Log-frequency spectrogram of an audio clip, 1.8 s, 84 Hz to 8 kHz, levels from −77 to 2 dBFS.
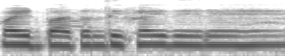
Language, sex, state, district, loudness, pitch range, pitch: Hindi, female, Uttar Pradesh, Budaun, -27 LUFS, 215-220 Hz, 215 Hz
